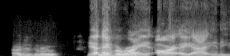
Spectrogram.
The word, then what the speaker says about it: Raine: Yeah, Ava Raine, Raine. So it's like rain, but rain.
